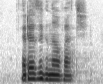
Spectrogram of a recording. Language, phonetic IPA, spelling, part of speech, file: Polish, [ˌrɛzɨɡˈnɔvat͡ɕ], rezygnować, verb, LL-Q809 (pol)-rezygnować.wav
